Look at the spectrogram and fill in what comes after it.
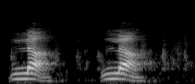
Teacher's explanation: अब ला का भी बोल के देखिए, ला, तो आपकी जो जीवा होती है वो कहाँ पास होती है, मसूड़े के पास होती है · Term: वर्तस्य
